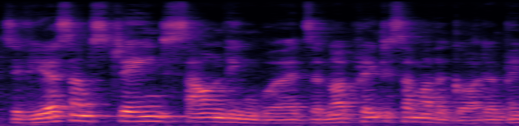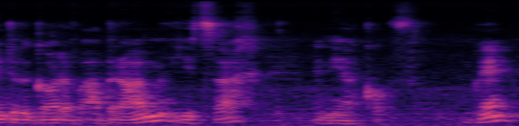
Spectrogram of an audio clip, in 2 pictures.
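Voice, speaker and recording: A man's voice: lowish voice, expressive, brisk. A man in his forties from Zimbabwe gives a casual, earnest religious talk to a camera in his home kitchen and keeps checking in with "right?". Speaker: faith teacher. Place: indoors in a home kitchen with a large window. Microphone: camera at a few steps' distance. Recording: roomy, distant sound with faint hiss.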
